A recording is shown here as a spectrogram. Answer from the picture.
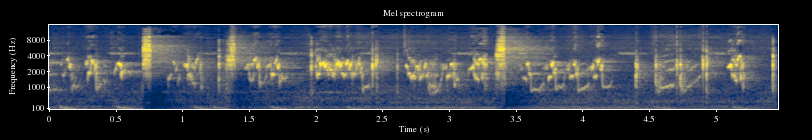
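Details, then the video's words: Talking budgie chattering in bubbly, warbled phrases of quick clicks and chirps, several short runs in a row, with a low rumble underneath. "grasparkiet lekker aan het kletsen. talking budgie"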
